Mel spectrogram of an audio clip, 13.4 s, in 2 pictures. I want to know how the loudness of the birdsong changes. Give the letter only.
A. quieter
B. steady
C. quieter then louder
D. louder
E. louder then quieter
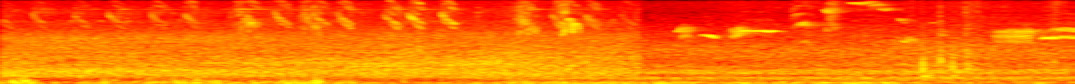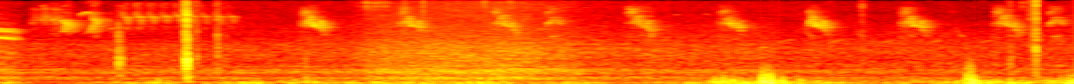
A.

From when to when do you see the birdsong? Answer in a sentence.
You can hear the birdsong from 0.0 to 13.4 s.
